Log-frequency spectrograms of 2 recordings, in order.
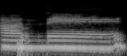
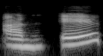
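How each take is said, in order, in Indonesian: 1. Konsonan itu langsung menyambung ke vokal berikutnya. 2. Konsonan itu terpisah dari vokal berikutnya. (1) "tapi jadinya" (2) "Ini juga bukan an e"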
